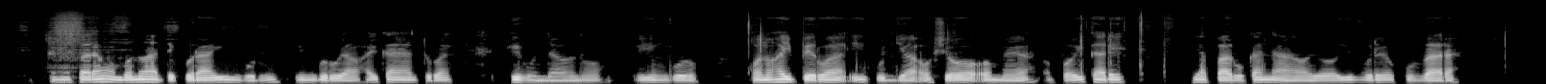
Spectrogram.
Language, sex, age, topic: Oshiwambo, male, 18-24, agriculture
